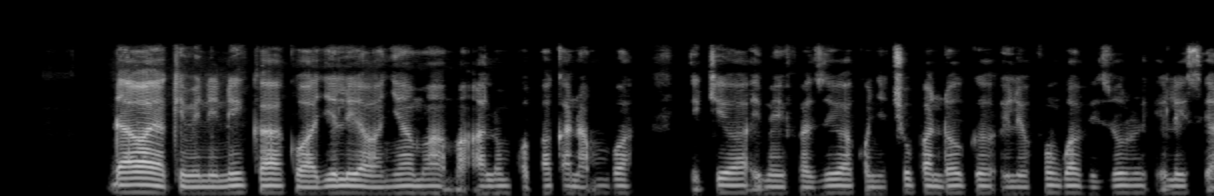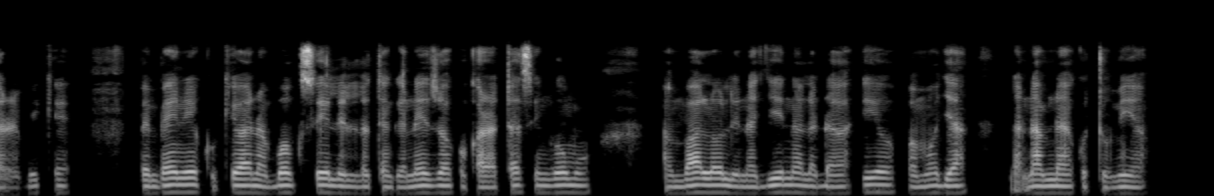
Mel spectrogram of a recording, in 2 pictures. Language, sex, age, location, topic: Swahili, male, 25-35, Dar es Salaam, agriculture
